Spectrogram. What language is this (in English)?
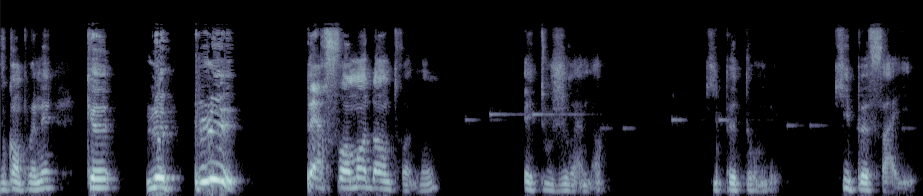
French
